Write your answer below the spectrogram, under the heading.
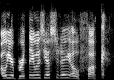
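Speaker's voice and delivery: teasing send-up voice. Talking about Joseph having no memory: mocking imitation of Joseph. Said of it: "I'm making fun of Joseph".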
